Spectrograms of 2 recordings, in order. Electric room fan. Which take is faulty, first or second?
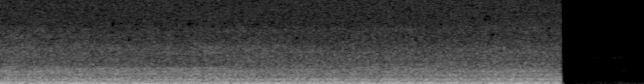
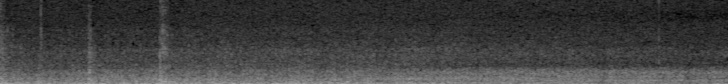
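first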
